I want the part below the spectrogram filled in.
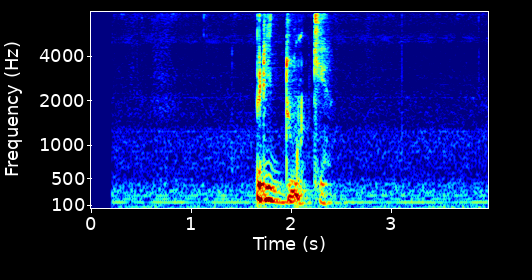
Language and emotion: Russian, angry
